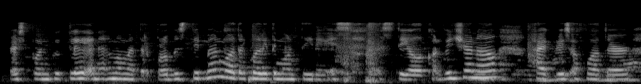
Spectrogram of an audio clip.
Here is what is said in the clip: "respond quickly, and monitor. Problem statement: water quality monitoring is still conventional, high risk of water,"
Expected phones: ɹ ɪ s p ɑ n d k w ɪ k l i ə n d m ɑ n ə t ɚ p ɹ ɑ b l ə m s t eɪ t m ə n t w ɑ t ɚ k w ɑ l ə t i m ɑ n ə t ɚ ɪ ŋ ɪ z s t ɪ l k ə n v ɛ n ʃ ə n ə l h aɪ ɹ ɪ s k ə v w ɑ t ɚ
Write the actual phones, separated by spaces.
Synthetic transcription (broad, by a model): ɹ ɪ s p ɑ n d k w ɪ k l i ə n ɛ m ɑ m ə t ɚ p ɹ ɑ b ə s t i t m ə n w ɑ t ɚ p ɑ l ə t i m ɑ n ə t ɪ ŋ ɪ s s t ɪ l k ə n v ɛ n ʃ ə n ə l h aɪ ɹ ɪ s ə f w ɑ t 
